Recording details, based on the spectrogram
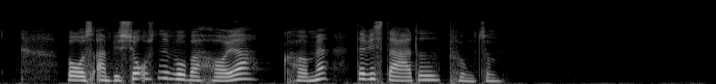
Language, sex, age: Danish, female, 21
